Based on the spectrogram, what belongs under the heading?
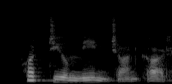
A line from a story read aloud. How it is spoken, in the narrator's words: she whispered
